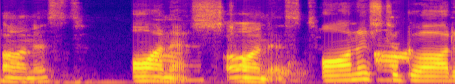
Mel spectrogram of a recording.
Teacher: back vowel so it's placed in the back of the mouth what bostonians do specifically Southie is they treat this vowel as what we call a diphthong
